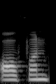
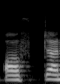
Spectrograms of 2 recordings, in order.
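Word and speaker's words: often: Silent रहेगा तो इसको ऑफन पढ़ेंगे। क्या पढ़ेंगे? ऑफ़न ऑफ टन नहीं पढ़ेंगे। टी इसमें साइलेंट रहेगा।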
